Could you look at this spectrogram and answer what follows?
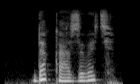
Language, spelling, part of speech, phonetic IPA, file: Russian, доказывать, verb, [dɐˈkazɨvətʲ], Ru-доказывать.ogg
- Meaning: to prove, to demonstrate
